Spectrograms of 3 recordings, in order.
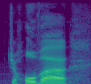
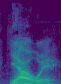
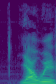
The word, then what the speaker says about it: Yahweh: of what is used to call it jehovah jehovah is a way of you're trying to pronounce the word with adding the word of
